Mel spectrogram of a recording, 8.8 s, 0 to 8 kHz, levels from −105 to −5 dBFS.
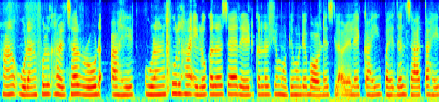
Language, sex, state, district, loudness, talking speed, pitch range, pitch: Marathi, female, Maharashtra, Nagpur, -24 LUFS, 155 wpm, 225-245 Hz, 235 Hz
